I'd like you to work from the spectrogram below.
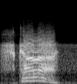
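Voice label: "Skala", English; Ka-50; Player Callsign; DCS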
